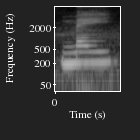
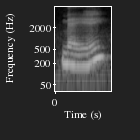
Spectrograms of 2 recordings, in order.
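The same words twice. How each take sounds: First: The syllable is said without any tone. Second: The syllable is said with the third tone.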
